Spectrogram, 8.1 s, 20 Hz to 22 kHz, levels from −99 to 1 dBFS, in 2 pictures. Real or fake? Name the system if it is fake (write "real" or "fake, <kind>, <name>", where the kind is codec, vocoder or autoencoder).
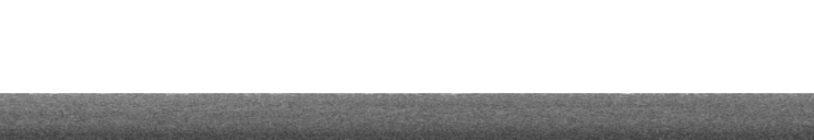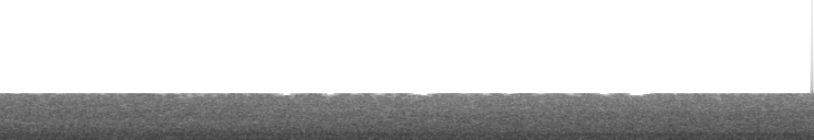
real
